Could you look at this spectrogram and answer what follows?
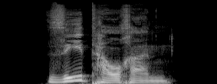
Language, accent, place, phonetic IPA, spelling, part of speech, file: German, Germany, Berlin, [ˈzeːˌtaʊ̯xɐn], Seetauchern, noun, De-Seetauchern.ogg
- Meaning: dative plural of Seetaucher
